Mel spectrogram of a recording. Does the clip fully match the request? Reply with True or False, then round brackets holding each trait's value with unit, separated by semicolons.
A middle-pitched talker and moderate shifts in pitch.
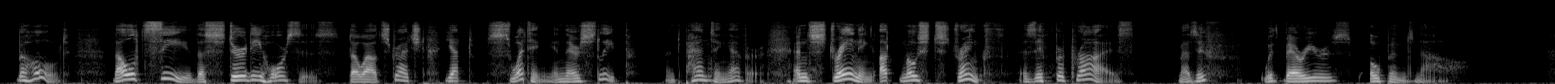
False (160 Hz; 6.0 semitones)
